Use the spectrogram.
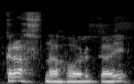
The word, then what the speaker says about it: Krasznahorkai: Por ejemplo, que tenemos este Premio Nobel, el acento recae en Crashna Horcay en la primera sílaba o primera.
